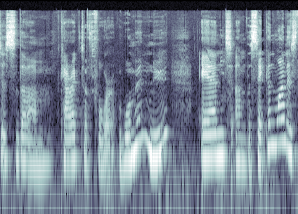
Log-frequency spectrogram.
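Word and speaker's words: 女: And the first element is the character for woman, nu.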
